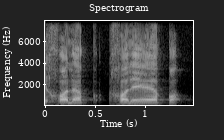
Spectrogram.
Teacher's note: بقوه اقل من المشدد، ده بيسمى المرتبة الثانية من مراتب القلقلة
